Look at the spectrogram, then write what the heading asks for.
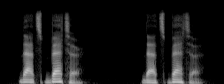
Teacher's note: a British speaker will pronounce a very crisp, very clear T.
